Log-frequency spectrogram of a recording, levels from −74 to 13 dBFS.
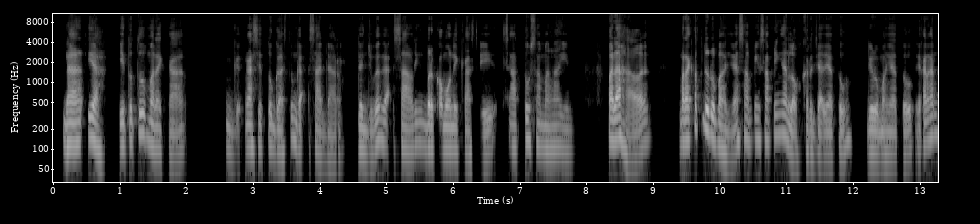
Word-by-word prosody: Da 125 +1 +6
iya, 145 -9 +4 0.2
itu 125 +3 -1
tuh 175 0 +3
mereka 120 -8 -1 0.6
nggak 95 -5 -10
ngasih 115 0 0
tugas 100 -5 -2
tuh 145 -4 -5
enggak - - -3
sadar 80 -5 -5 0.2
dan 105 -4 0
juga 90 +8 -1
enggak 130 - -1
saling 110 +3 -2
berkomunikasi 105 -4 0
satu 115 +4 -4
sama 115 -4 -4
lain. 105 -3 -7 0.5
Padahal 135 - +5 0.4
mereka 140 +9 +4
tuh 205 -1 +5
di - - -2
rumahnya 105 -6 0
samping-sampingan 150 +3 -2
loh - - +1
kerjanya 90 -2 -1
tuh, 140 +1 -5 0.2
di 100 - +1
rumahnya 90 -1 0
tuh. 95 +2 -1
Ya - - -5
karena 155 +6 +2
115 Hz, 150 wpm, -25 LUFS, 100-140 Hz, 0.6 s, Da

